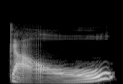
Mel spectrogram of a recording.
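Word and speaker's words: 九: And then, so next number will be 9. Gao. Gao is belong to tone 2, from 3 to 5, high rising.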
